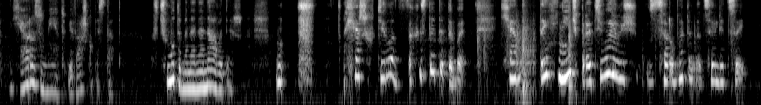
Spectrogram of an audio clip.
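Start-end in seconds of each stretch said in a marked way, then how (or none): 5.3-11.2 high-pitched, tearful, weeping through the words. A mother answers her child's angry outburst, crying. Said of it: "не плач".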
